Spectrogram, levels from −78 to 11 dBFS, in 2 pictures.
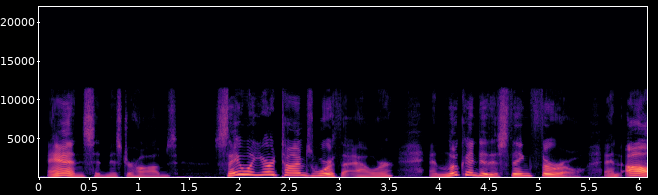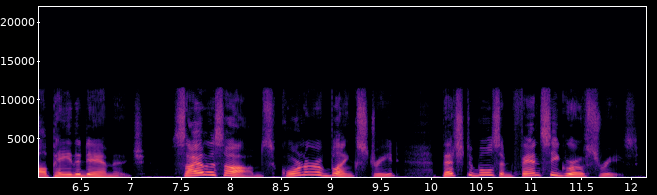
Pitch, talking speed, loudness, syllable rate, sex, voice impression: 215 Hz, 155 wpm, -20 LUFS, 4.3 syllables/s, female, feminine, middle-aged, tensed, powerful, hard, clear, intellectual, calm, elegant, lively, strict, sharp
